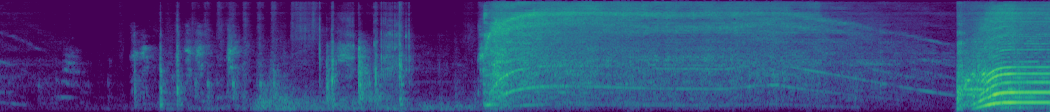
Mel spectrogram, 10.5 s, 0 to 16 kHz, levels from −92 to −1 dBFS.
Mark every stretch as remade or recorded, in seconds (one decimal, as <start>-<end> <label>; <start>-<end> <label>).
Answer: 0.0-10.5 remade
